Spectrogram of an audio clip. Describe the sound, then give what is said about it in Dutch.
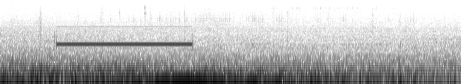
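A single steady electronic beep, about one second long and mid-high in pitch, from an answering machine signalling the caller to leave a message after the beep, over a low rumbling background hum. “Spreek in na de piep.”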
